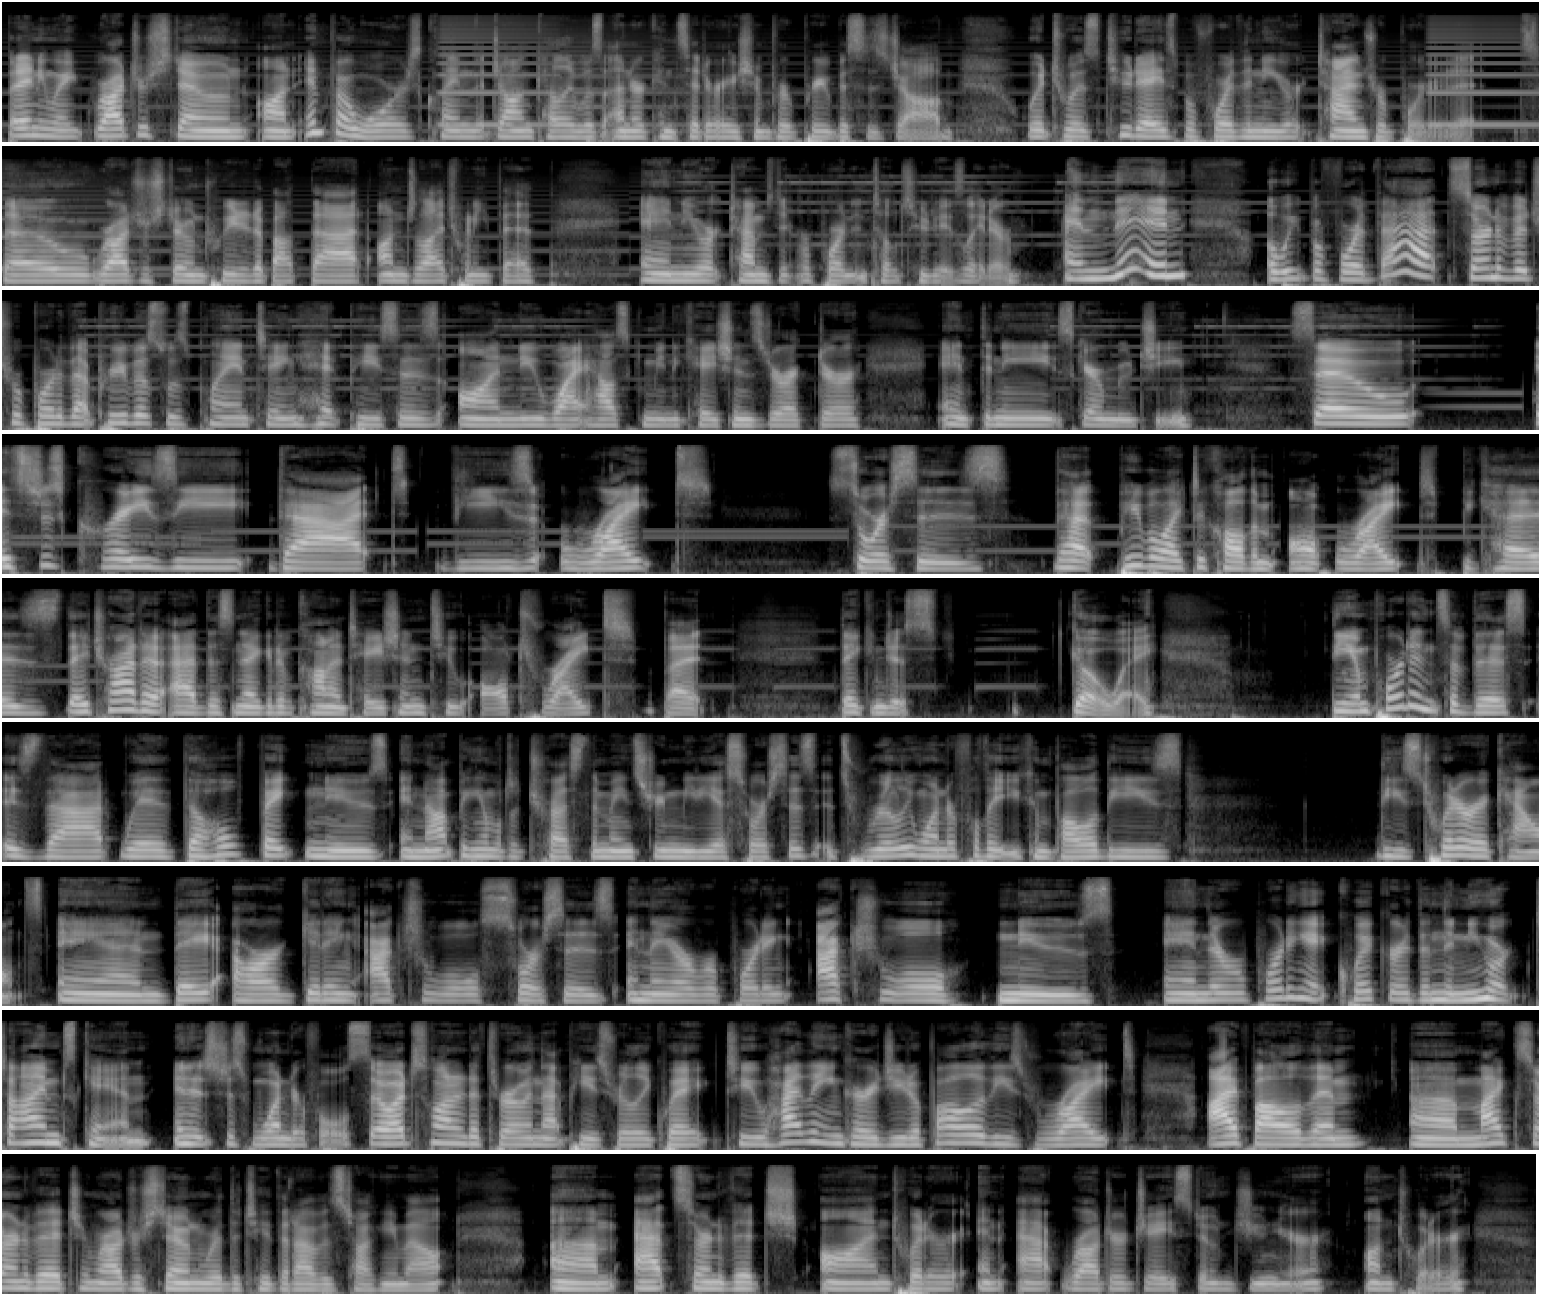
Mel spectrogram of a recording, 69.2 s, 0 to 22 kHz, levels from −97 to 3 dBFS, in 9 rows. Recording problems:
alarms or sirens; faint; until 37 s; 25 dB below the speech

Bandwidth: 14.5 kHz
